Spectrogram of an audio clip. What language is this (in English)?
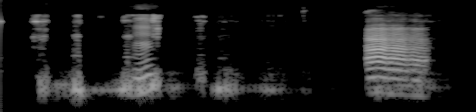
Marathi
